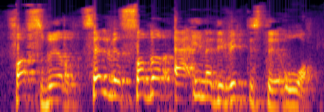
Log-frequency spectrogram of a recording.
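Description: A man giving an informal sermon in an animated way, acting out everyday exchanges as he preaches. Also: high-pitched, roomy sound. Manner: animated, acts out dialogues in quoted voices.

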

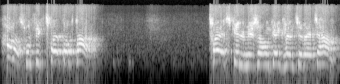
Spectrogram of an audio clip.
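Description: A preacher with a very high-pitched voice tells lively stories in his sermon, performing the voices of the people in them. The recording is rough.

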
